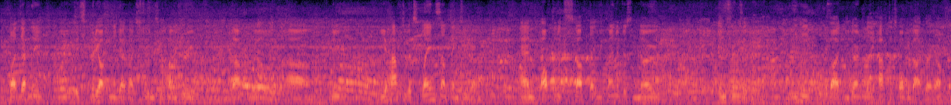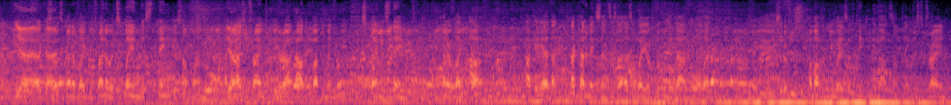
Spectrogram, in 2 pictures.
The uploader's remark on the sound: In the first of three live episodes, two of which were recorded at the wonderful YardDoggs establishment. There's a couple of sneaky guests on this episode as well. Recording at the pub what do you expect.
